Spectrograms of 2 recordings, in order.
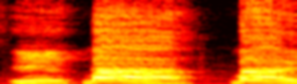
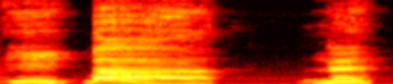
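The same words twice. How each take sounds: First: Ikpa drawn out and falling, then ba; dragged down. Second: Said in the usual way. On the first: Shown as a demonstration. Teacher showing parents how Ikpa is dragged down in pitch. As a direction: pull the tune down through Ikpa. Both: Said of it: "you drag it down".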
